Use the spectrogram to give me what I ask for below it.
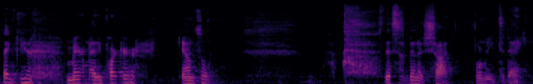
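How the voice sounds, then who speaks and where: A man's voice: medium pitch, a little slow, breathy edge. A man giving an informal, improvised public comment at a city council meeting, out of breath.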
